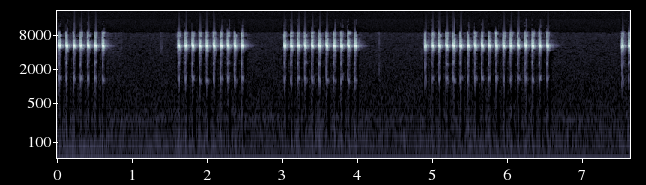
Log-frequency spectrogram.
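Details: Square-headed cricket sounding in a 2020 recording by Korea's National Institute of Biological Resources; bright high-pitched pulse trains come in uneven bursts, one longer run of some twenty ticks, with quiet intervals and no other sounds.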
